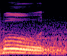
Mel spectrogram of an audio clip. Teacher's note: It is raised to this height, that is somewhere between the half open and half close position. It is a long vowel and the lips are unrounded.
